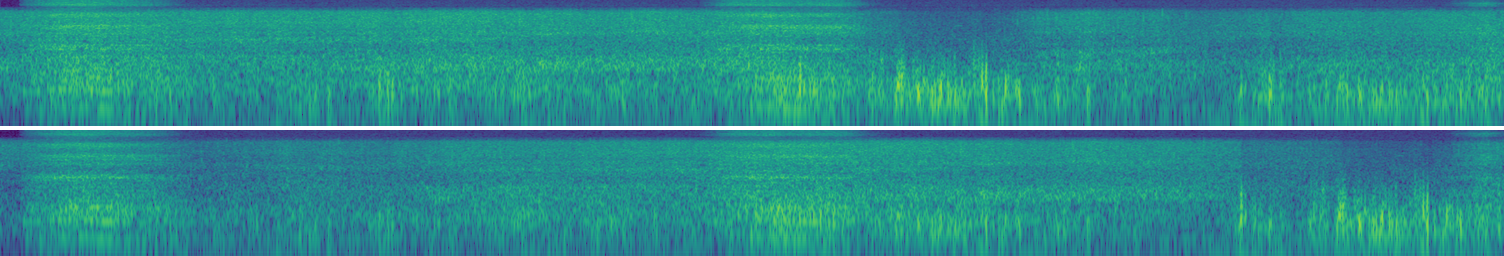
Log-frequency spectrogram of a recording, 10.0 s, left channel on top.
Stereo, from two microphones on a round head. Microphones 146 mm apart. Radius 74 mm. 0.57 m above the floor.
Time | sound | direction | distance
0.1 | snoring | 30° left (ahead or behind) | 3 m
